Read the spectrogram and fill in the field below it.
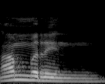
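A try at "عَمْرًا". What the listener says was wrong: रा क्यों? रा साकिन करनी मीम की तरह।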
